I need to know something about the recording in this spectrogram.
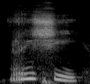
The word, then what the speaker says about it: ऋषि: तो बच्चों यहाँ पर हम ऋषि का उच्चारण कैसे करेंगे? ऋषि।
